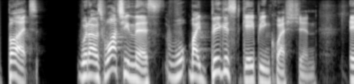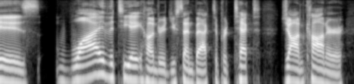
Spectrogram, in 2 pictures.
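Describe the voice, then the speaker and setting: Podcast co-host, man, bright tense voice, hesitant musing delivery, dry close mic. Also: mid-range voice, no echo. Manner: hesitant, filler-heavy musing. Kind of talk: casual podcast chat.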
